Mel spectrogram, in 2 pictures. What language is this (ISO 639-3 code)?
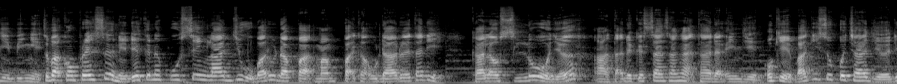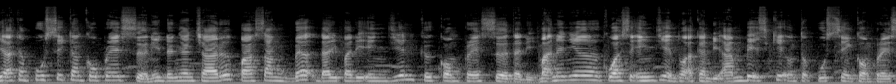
msa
